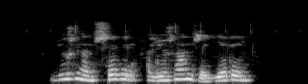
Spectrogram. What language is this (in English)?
Western Mari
